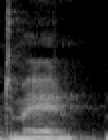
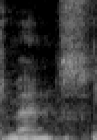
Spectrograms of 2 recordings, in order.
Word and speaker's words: Demesne: But yeah, the Malahide Demesne, not Demesne.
